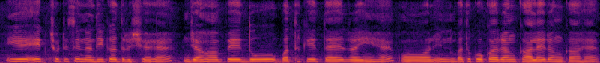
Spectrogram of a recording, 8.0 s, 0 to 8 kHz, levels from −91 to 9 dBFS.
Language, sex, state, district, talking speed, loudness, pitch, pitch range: Hindi, female, Uttar Pradesh, Etah, 180 wpm, -30 LUFS, 240 Hz, 230-255 Hz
